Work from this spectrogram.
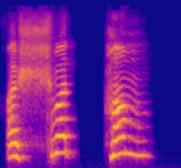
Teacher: अश्वत में आधा त फिर अधिक थ यानी पूरा थ फिर अनुस्वार का उच्चारण हलंतम यहां पे गलती से अश्वत्थम की बजाय अश्व थम हो जाता है।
